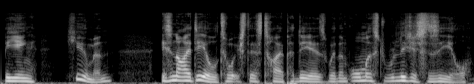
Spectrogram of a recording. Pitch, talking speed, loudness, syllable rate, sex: 145 Hz, 175 wpm, -18 LUFS, 5.6 syllables/s, male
